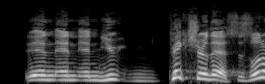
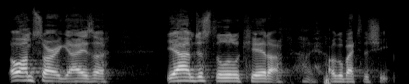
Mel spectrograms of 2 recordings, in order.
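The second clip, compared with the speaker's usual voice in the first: low, sheepish apology; meek backing down; 10 semitones lower, faster than usual. Acted. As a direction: shrink away as a little kid, voice dropping. Acting David meekly backing down.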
